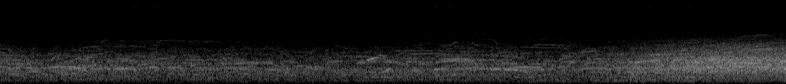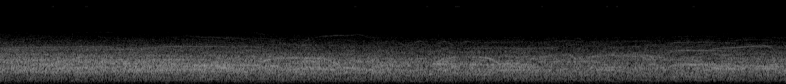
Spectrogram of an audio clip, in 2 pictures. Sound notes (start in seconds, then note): 8.6 audience cheering continues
